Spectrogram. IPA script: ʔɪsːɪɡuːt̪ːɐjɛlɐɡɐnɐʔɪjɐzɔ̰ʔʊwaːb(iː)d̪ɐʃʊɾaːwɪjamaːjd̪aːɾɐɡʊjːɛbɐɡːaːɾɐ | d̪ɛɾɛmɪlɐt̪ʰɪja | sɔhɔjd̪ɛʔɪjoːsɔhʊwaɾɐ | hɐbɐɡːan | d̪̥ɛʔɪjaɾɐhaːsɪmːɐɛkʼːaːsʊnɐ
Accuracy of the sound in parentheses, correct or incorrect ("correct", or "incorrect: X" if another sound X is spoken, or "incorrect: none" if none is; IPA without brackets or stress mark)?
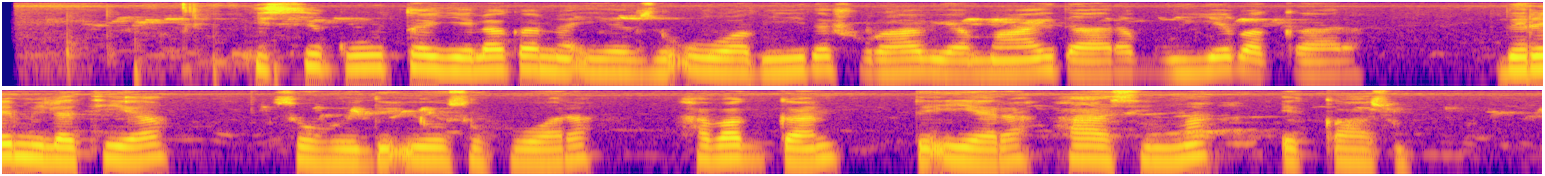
correct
